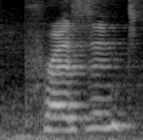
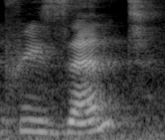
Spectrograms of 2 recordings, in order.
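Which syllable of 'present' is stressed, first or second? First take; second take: first; second. First: The stress is on the first syllable. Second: The stress is on the second syllable. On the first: It names a thing. "the noun, you know, has the emphasis on the first syllable" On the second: It names an action. "the verb has it on the second syllable"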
